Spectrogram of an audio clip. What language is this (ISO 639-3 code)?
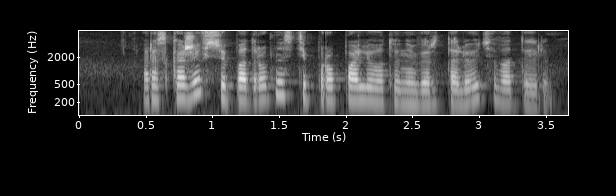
rus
